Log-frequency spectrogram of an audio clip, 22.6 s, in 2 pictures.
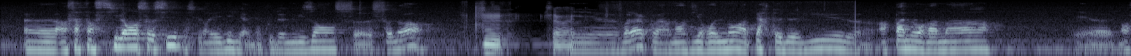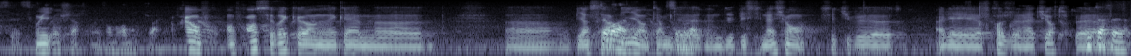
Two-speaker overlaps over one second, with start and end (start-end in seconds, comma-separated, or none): none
